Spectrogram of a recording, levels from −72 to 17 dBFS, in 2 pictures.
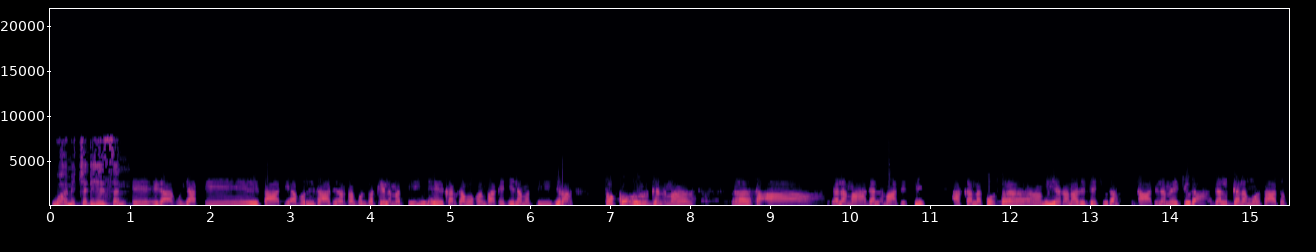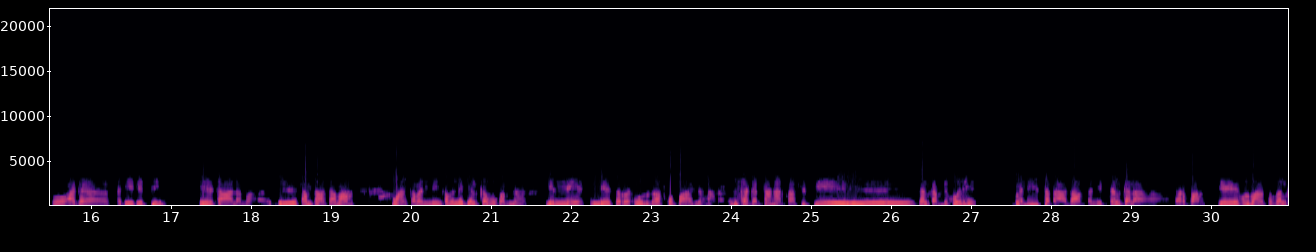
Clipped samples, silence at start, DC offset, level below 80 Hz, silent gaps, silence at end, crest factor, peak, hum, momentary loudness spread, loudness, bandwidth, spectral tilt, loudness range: under 0.1%; 0.05 s; under 0.1%; -70 dBFS; none; 0 s; 14 dB; -12 dBFS; none; 9 LU; -27 LUFS; 7.4 kHz; -5.5 dB/octave; 3 LU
